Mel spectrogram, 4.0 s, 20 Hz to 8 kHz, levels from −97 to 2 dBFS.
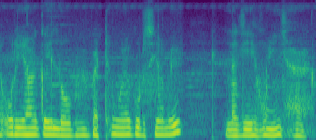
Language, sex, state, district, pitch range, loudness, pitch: Hindi, male, Uttar Pradesh, Shamli, 130-150 Hz, -15 LUFS, 145 Hz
